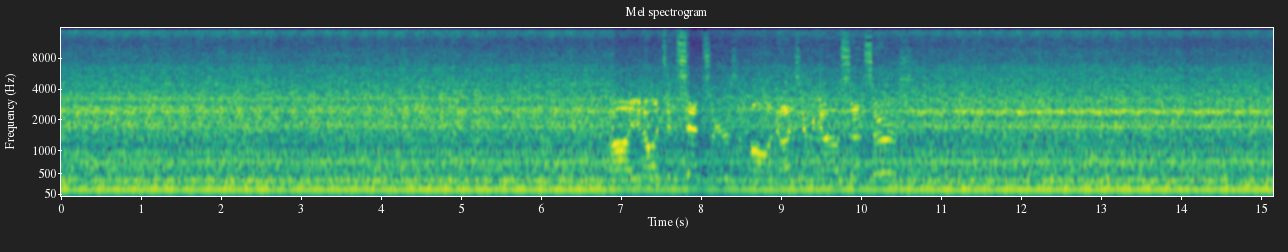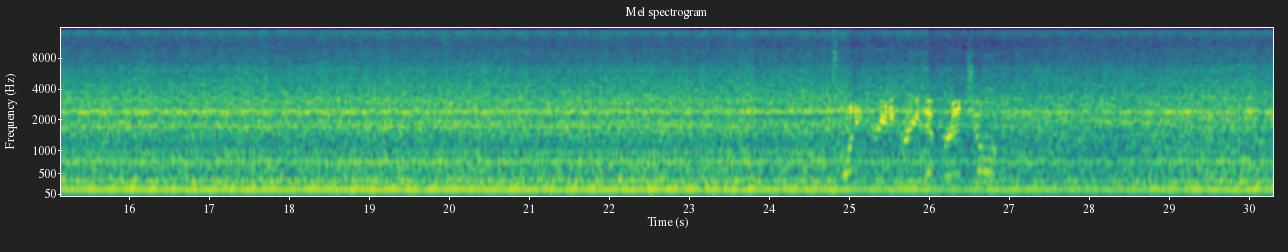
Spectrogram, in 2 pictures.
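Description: Thermo King SB-210 trailer refrigeration unit running steadily, its diesel engine and compressor giving a constant deep hum with steady higher tones, the unit cooling strongly.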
